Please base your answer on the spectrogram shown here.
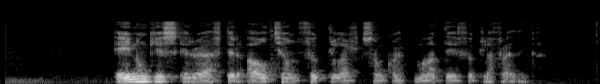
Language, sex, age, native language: Icelandic, male, 40-49, Icelandic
